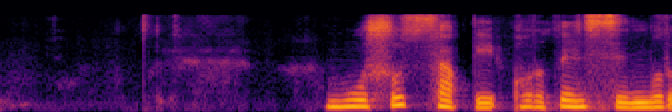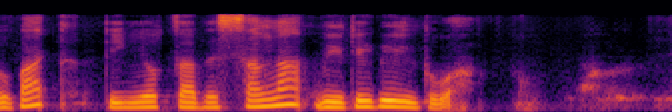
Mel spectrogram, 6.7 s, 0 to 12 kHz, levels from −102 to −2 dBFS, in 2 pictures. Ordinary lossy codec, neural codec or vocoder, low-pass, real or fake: AAC, 64 kbps; codec, 16 kHz, 1 kbps, FunCodec, trained on Chinese and English, 50 frames a second; 7.2 kHz; fake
